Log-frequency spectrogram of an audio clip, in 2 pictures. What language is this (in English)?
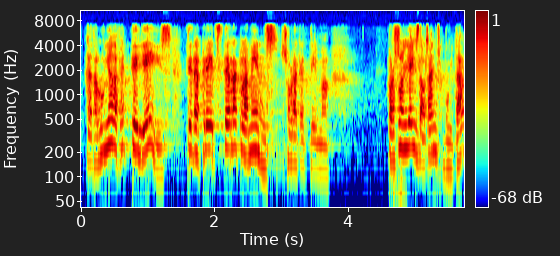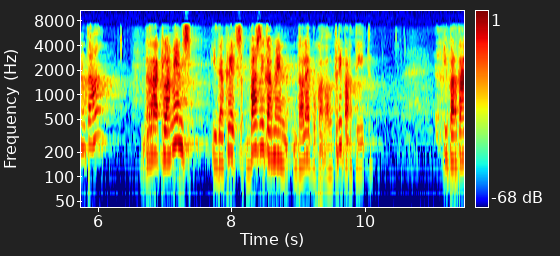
Catalan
